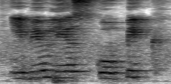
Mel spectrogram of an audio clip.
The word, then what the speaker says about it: ebullioscopic: Ability क्या है, EBULLIOSCOPIC, इब्यूलियोस्कोपिक। ठीक है, अच्छे से प्रोनाउंस करेंगे, इब्यूलियोस्कोपिक कांस्टेंट।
